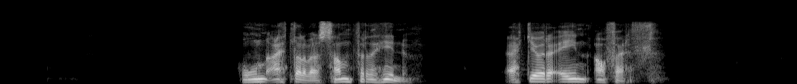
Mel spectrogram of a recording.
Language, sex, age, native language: Icelandic, male, 40-49, Icelandic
